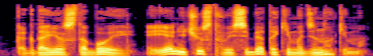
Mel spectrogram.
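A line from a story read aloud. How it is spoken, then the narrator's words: Murmur. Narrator (Russian): пробормотал Кэллум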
